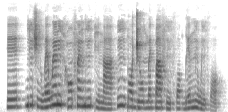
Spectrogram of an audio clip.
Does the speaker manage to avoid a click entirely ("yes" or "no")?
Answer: yes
